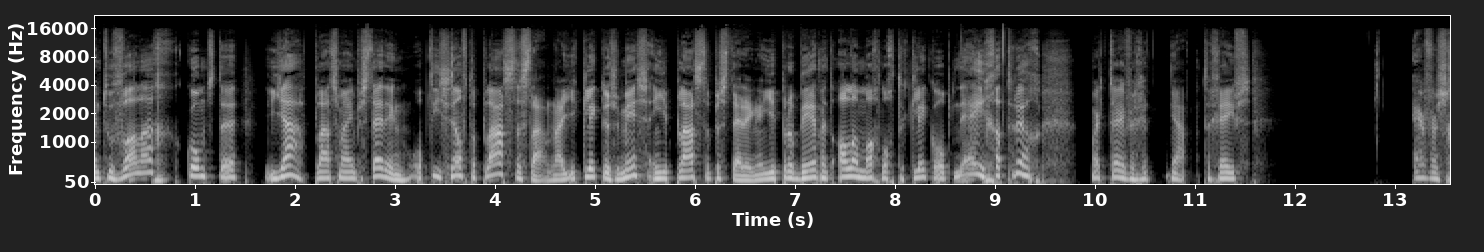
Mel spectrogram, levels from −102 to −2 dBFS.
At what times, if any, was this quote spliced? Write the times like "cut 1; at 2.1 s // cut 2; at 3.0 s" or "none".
none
